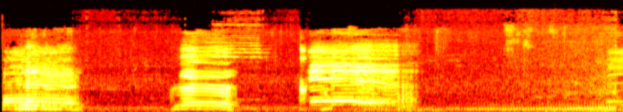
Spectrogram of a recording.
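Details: Cattle resting calmly among dozens of tame cows in a spacious farm barn give three deep, harmonic moos, each a second or more long, with a low hum between.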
